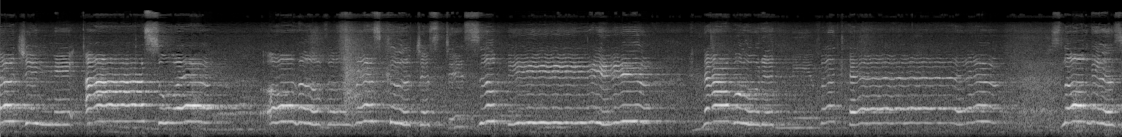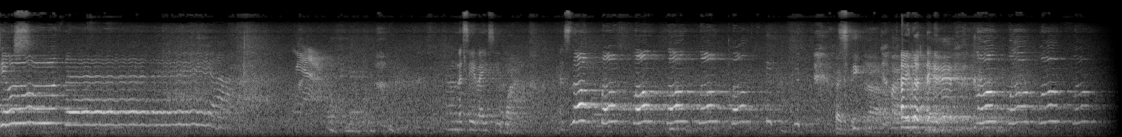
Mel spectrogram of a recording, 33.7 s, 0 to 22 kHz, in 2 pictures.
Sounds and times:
Female singing: 0:00.0 - 0:15.0, 0:15.8 - 0:20.1, 0:25.2 - 0:28.3, 0:30.2 - 0:33.3.

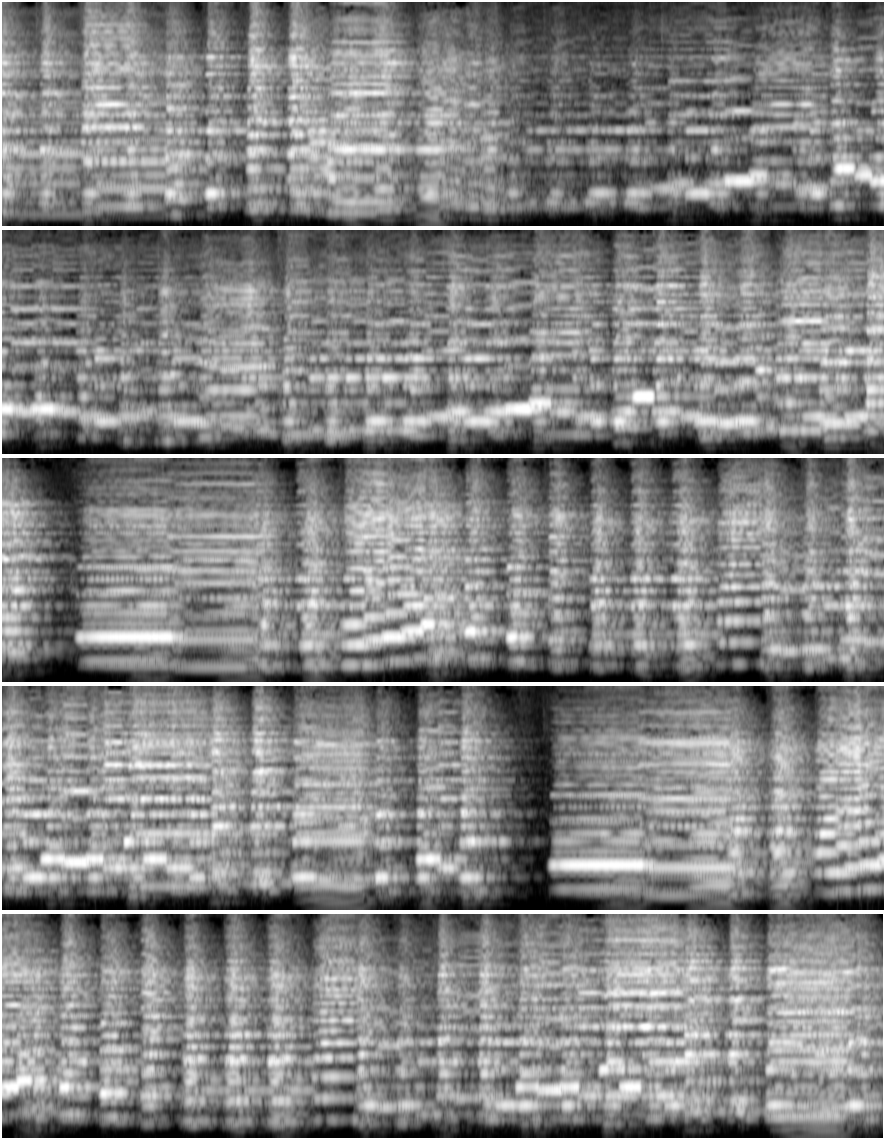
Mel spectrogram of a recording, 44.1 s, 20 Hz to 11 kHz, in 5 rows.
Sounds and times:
Music: 0:00.0 - 0:44.0.

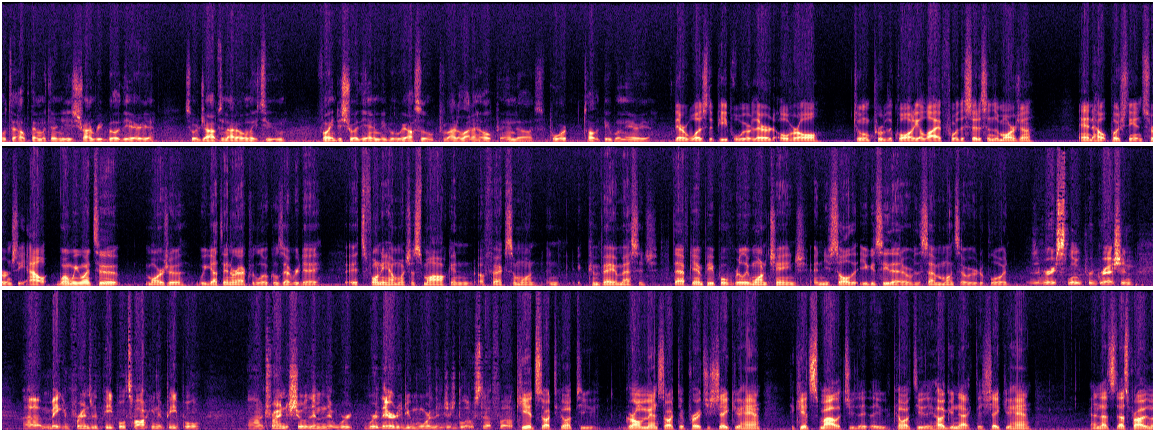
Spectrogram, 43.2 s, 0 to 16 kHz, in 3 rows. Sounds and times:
Speech: 0:00.0 - 0:41.7, 0:42.4 - 0:43.1.

